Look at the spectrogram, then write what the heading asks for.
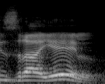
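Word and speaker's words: ישראל: pronounce कर दीजिए पांच हो सो न वी प्रोनाउंस ल दिस फाइव लेटर्स इसे बोलते हैं इजराइल दिस वी से इजराइल आसान लग रहा है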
